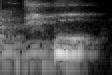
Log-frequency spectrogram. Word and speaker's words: Ndibo: Like me, I know Igbo, we are Ndibo. It's when Oyibo came, they changed our pronunciation from Ndibo to Igbo because they can't pronounce it very well.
